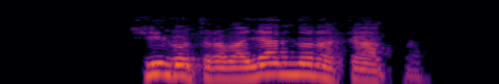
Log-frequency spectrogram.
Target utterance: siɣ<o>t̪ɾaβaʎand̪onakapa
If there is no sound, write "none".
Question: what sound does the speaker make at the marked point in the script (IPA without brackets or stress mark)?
o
